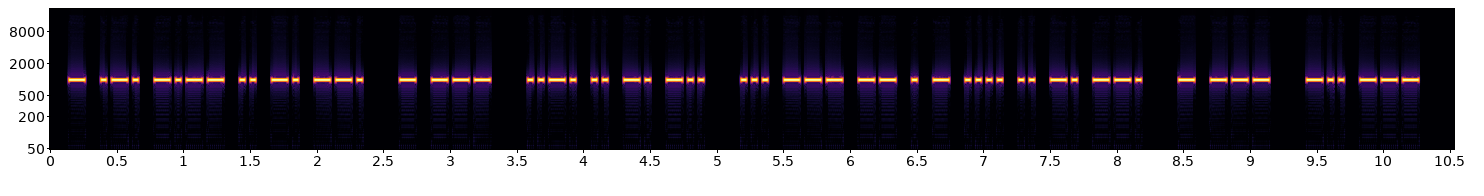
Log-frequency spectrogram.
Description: Morse code, heard as a keyed tone, about 30 wpm, 1000 Hz. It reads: TRYING TO FIND SOMETHING TO DO
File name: qotdfiles / 30wpm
